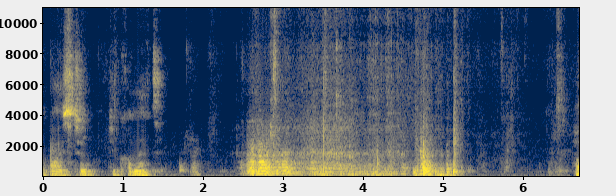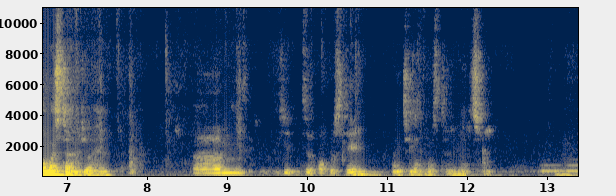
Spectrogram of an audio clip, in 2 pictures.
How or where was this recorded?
large echoing room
